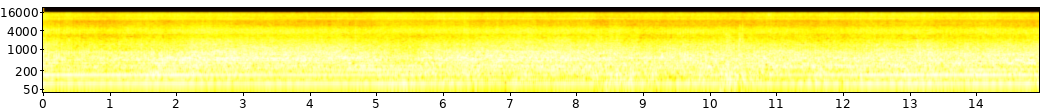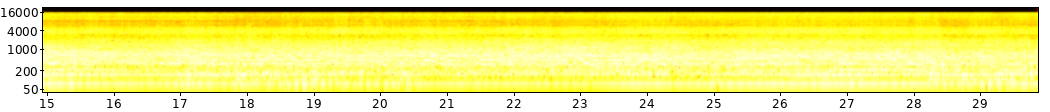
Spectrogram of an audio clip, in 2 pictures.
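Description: Air force helicopter flying low overhead, its rotor and engine noise running steadily with a low, pitched hum that swells and fades slightly as it moves.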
